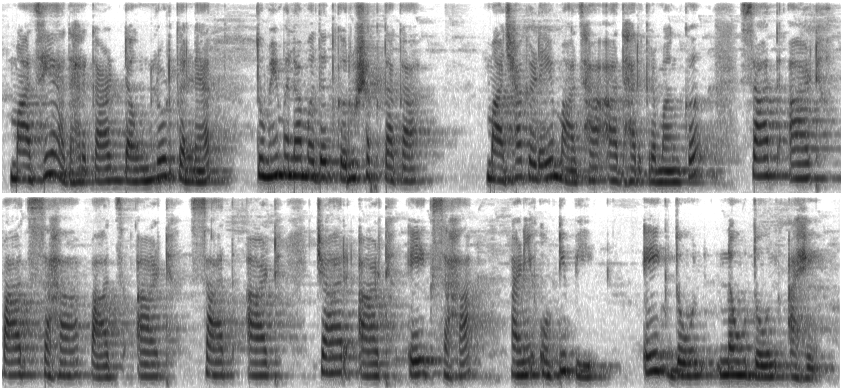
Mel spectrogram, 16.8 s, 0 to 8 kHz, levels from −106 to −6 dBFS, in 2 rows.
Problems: background sounds at intervals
